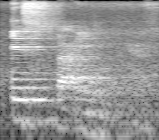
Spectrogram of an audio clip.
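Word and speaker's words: اسْتَعِينُوا: Hamzah wasol itu kalau di tengah-tengah dia nggak dibaca, tapi kalau dia dipotong atau di awal kalimat terbaca ya ista'inu. Karena kalau nggak begitu gimana bacanya? Terus langsung kan nggak bisa. Jadi harus alifnya itu harus dibaca kasroh. Ista'inu. Apa artinya?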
